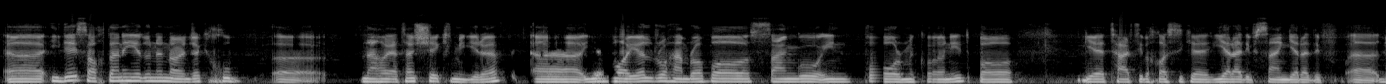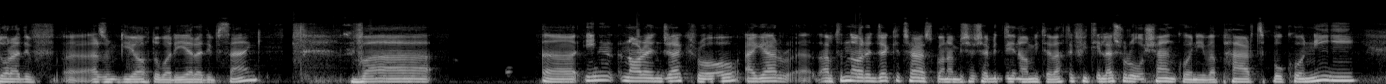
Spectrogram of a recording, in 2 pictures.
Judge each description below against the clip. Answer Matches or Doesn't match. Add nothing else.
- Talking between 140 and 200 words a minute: Doesn't match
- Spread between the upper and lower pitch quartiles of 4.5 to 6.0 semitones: Doesn't match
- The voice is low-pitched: Matches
